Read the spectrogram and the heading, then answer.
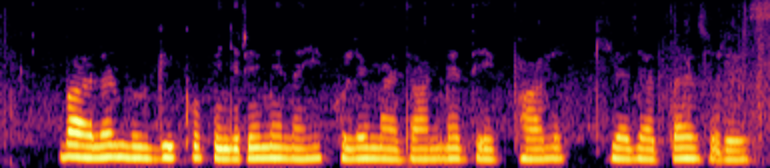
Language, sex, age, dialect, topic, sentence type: Hindi, female, 41-45, Awadhi Bundeli, agriculture, statement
